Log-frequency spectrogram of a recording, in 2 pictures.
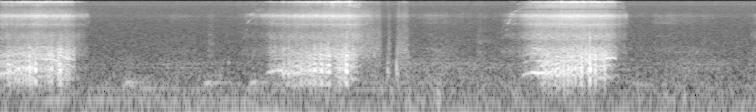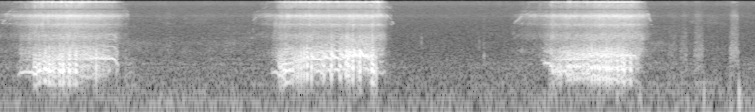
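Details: A sleeping pet cat snores: six rasping, breathy snores in a steady rhythm, one about every two and a half seconds, separated by quiet pauses.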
